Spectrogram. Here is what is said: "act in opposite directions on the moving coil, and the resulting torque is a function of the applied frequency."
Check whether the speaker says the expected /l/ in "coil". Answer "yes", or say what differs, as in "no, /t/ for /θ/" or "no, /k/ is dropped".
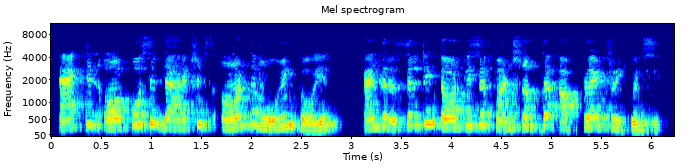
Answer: no, /n/ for /l/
